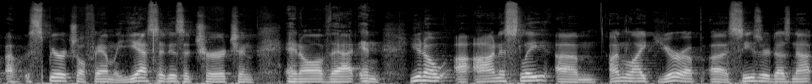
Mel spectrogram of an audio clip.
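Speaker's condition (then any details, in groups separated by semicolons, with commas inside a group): No condition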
